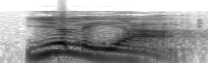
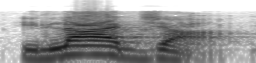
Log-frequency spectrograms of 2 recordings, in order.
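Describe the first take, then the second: First: The name is said the non-English way. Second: The name is said the usual English way. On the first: This is the original name. The speaker calls it right. "That's the real prophet name" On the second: This is the spelling-based rendering. The speaker calls it wrong. "a totally different pronunciation like they have in English"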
